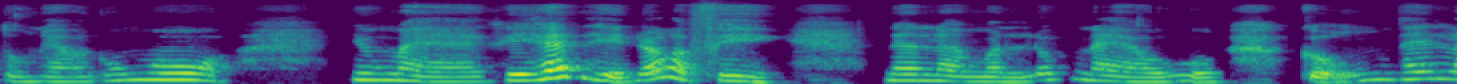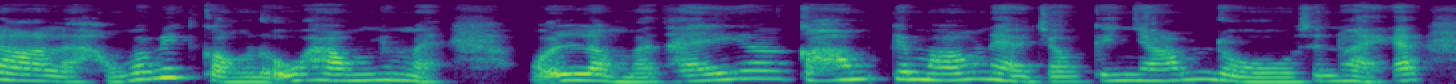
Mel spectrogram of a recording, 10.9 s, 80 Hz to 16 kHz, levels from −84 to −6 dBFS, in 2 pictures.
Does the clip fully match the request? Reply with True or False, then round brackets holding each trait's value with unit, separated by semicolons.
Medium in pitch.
False (255 Hz)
